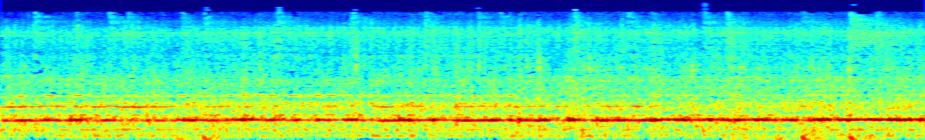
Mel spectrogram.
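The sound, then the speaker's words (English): A coffee grinder grinds fresh coffee beans, its motor holding a constant mid-pitched whine over a gritty, rattling crunch of beans, loud and unbroken from start to finish with no talking. “I mean, you know, I love opening a bag and smelling fresh coffee beans, and I love grinding them to perfection.”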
